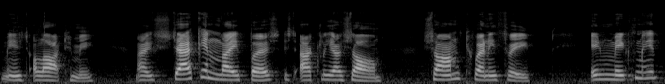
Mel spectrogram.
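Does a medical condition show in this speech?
Yes: Down syndrome; accent from condition, fears not being understood, tries again speaking clearer and louder.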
